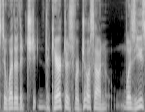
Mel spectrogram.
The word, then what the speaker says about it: Joseon: The modern-day Korean pronunciation is Joseon, and thus we have the first name for Korea ever.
